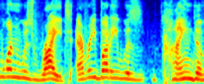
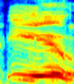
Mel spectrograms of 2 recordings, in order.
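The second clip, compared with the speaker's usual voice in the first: mock seething cartoon-cowboy fury, raised and rough; 7 semitones higher, 8 dB louder than usual. Retelling a scene where Woody turns to Buzz: Woody's rage. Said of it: "you know the rage that Woody has".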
